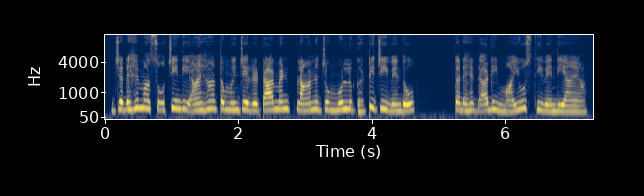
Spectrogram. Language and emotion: Sindhi, sad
